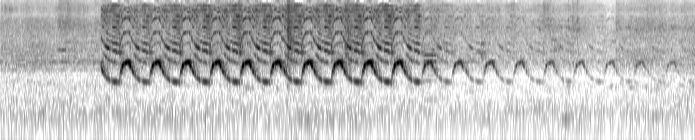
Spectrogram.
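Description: A police siren yelps rapidly up and down, then fades.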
